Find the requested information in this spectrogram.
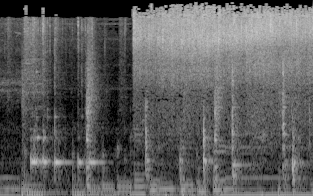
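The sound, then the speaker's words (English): Onion fries in hot oil with a steady sizzling hiss and some stirring. “Okay, so heat up the oil and then onion first before the garlic.”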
